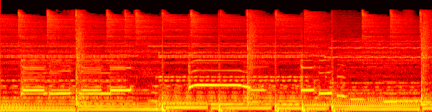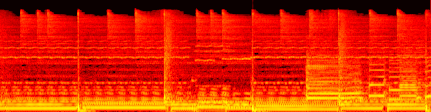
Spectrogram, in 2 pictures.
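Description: Blues band playing an instrumental break with no vocals: sustained, sometimes bending lead notes over a steady bass line and regular drum hits.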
